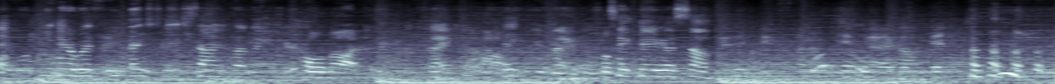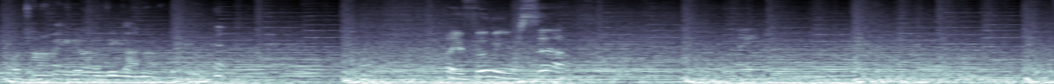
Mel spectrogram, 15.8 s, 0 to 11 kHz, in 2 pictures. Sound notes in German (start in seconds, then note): 7.9 in einer Fremdsprache gesprochen; 8.3 dramatische Musik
